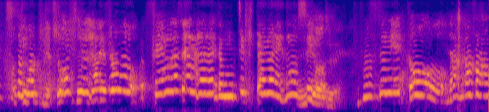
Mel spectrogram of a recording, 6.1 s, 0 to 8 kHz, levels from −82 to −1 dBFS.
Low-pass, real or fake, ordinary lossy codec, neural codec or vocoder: none; fake; none; codec, 16 kHz, 1 kbps, FreqCodec, smaller model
